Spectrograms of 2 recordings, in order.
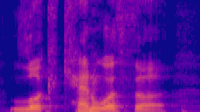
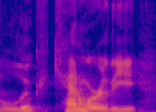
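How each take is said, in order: First: The vowels are all flattened toward an uh sound. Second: The vowels are pronounced with their full distinct sounds.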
